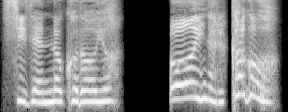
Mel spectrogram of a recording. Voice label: Voice variable chant, jp; veina

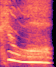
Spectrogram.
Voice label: damaged jp

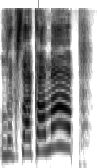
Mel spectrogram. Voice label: variable chant

